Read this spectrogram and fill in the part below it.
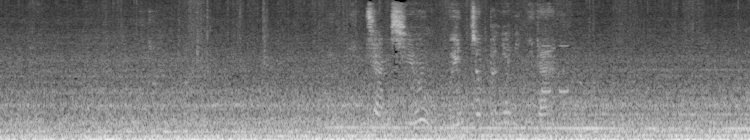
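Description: A car's engine and tyres hum steadily on a motorway.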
